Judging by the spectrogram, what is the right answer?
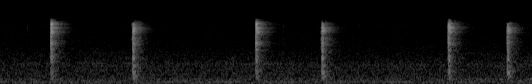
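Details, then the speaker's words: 2007 Yamaha V-Star 1100 in neutral with a new battery, lights and horn working: isolated sharp single clicks per start press, no cranking or motor whir; starter not turning, cause unknown. "a click. That's it. No other sound."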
